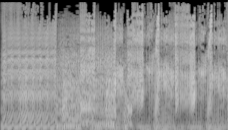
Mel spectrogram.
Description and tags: -GRAIN SQUEEGIE
weird fx ting
future, soundesign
